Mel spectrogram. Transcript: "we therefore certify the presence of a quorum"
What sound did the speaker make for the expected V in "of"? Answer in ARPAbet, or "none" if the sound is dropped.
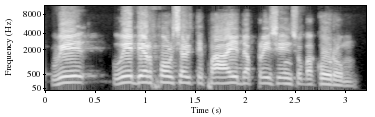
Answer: B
